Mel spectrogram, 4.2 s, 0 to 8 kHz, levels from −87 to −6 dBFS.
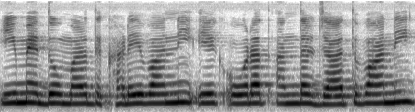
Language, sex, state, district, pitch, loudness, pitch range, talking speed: Hindi, female, Bihar, Darbhanga, 245 Hz, -14 LUFS, 235-250 Hz, 160 wpm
